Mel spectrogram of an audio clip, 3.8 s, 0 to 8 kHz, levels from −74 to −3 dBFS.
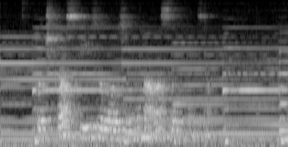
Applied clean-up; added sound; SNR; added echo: none; Tick-tock / Bell; 1 dB; reverberation time 0.7 s.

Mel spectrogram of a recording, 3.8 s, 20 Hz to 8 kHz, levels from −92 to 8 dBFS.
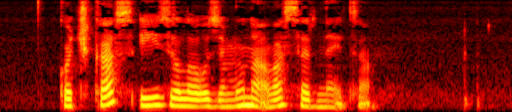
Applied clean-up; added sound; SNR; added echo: none; none; none; none.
